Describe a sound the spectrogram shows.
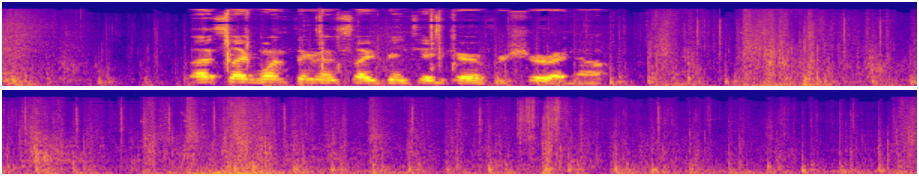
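Footsteps clatter quickly across wooden planks.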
